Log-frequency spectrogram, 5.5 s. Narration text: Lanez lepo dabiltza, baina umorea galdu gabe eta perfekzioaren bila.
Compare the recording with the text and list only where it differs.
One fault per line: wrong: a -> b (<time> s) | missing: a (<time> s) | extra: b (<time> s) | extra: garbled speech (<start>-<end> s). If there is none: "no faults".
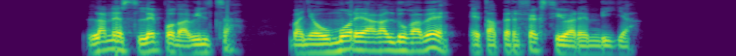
no faults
